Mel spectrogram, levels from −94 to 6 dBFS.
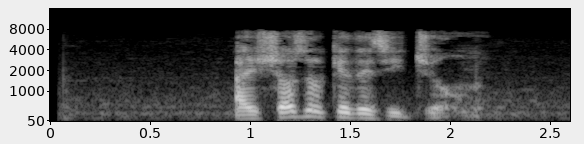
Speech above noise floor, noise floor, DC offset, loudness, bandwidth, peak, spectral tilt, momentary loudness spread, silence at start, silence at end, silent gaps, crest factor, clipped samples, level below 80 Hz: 35 dB; -55 dBFS; under 0.1%; -19 LUFS; 8 kHz; -2 dBFS; -3 dB/octave; 10 LU; 0.9 s; 0.45 s; none; 20 dB; under 0.1%; -66 dBFS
